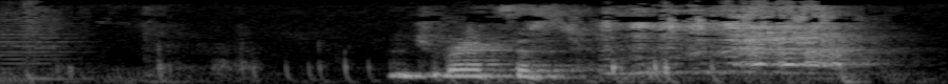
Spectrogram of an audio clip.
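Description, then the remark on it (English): A goat bleats loudly in one long, wavering cry lasting a couple of seconds, after a brief quiet stretch with faint vocal sounds at the start. “Sent us in, said the sound of her goat.”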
